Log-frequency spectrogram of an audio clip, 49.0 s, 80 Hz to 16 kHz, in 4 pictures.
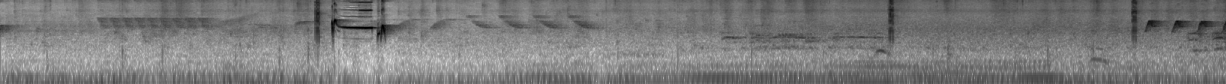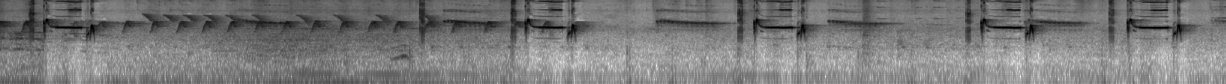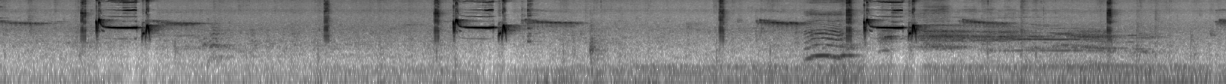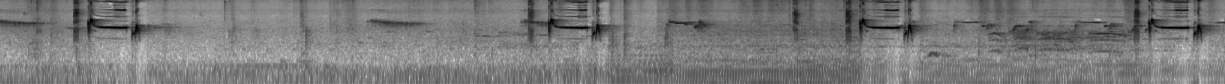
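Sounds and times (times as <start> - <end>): bird calling high notes: 3.3 - 4.0, 11.3 - 13.6, 15.2 - 18.1, 32.3 - 34.5, 37.5 - 38.5, 42.1 - 42.9, 45.3 - 46.7, 47.7 - 49.0.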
